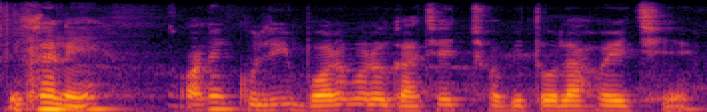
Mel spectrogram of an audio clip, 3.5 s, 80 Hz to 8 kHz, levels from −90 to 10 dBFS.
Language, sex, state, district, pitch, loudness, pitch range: Bengali, male, West Bengal, Alipurduar, 140 Hz, -18 LUFS, 130-165 Hz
